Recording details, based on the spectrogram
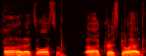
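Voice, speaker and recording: A man in his thirties hosting a panel, hesitant and halting, with many "uh" and "um". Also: fairly high pitch, warm tone. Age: 30s. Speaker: host.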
